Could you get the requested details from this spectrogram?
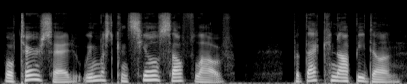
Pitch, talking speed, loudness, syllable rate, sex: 150 Hz, 190 wpm, -17 LUFS, 4.7 syllables/s, male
